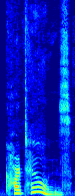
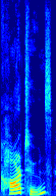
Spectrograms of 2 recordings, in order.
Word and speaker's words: cartoons: They are cartoons. They're not cartoons, they're cartoons.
